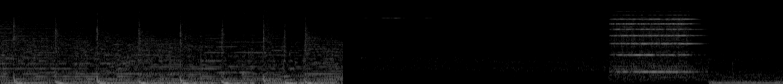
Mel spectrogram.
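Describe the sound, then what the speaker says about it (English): A telephone rings in a business phone line advertisement, a short bright ring burst heard after a stretch of music and then quiet. "We provide the ring you love to hear."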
